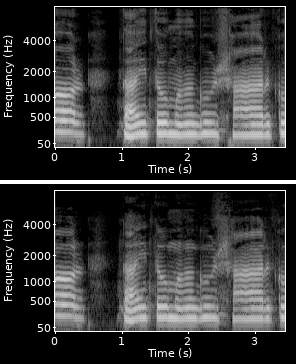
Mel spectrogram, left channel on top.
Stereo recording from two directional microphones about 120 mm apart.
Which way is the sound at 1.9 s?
30° left (ahead or behind).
